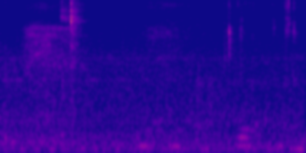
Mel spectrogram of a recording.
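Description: Near silence: room tone, with a faint click about half a second in and another near the end.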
